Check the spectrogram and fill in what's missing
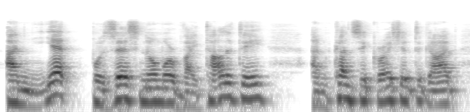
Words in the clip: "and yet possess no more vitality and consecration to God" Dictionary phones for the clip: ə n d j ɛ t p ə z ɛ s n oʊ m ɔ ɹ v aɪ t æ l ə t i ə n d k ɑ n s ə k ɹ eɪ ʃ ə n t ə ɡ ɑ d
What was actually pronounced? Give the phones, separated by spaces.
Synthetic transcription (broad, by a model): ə n j ɛ t p ə z ɛ s n oʊ m ɔ ɹ v aɪ t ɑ l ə t i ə n k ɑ n s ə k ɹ eɪ ʃ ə n t ə ɡ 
